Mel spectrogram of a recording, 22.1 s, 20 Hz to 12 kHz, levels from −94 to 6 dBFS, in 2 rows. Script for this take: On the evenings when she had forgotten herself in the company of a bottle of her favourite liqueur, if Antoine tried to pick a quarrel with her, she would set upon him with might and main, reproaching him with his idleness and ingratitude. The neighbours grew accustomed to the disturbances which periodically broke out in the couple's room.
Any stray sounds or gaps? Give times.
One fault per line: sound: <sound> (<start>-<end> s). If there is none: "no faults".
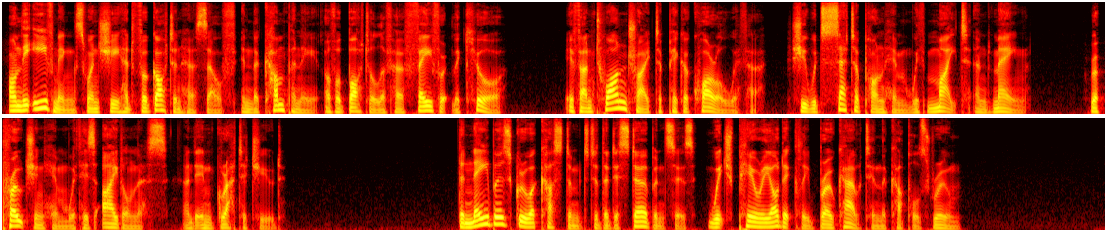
no faults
